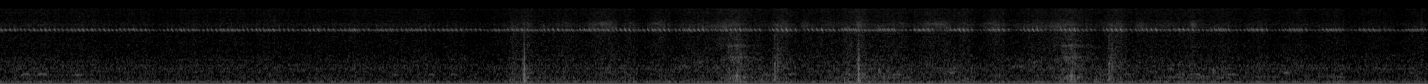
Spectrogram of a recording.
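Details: Crickets at night during a fireworks celebration, with no people, pets, music or cars: a steady high, thin trilling runs throughout while several booming firework bursts break in from about five seconds on, crackling after some blasts.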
